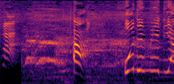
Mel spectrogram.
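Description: A rooster crowing: high, drawn-out calls, the last one held and falling away at its end.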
